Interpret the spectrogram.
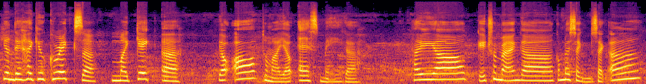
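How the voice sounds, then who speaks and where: A woman playing a blunt, no-nonsense wife in an audio drama, with a Hong Kong Cantonese accent and a brisk, bossy manner. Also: fairly high pitch, expressive, a faint crowd. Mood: brisk, exasperated. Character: blunt, no-nonsense wife who teases her husband. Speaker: supporting actor in an audio drama. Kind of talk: conversational audio drama dialogue.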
